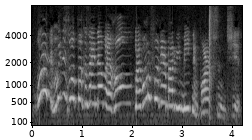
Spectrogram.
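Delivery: high exasperated rant. Real, not acted. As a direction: throw hands up, exasperated.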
